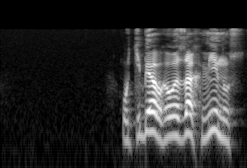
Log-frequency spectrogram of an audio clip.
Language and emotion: Russian, angry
